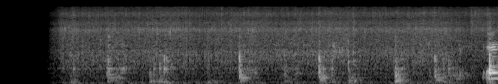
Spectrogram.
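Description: A tomato and chickpea curry base fries and is stirred in a pan, a close steady sizzle broken by repeated spoon scrapes and clinks at an unhurried rhythm.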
